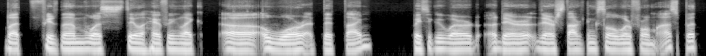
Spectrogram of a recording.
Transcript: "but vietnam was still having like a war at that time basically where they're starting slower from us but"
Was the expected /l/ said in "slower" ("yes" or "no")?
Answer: no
